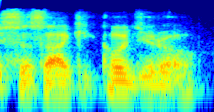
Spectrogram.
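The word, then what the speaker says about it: 佐々木小次郎: is Sasaki Kojiro see and Even I say Sasaki Kojiro u it's the way to pronounce it and I've heard just so many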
